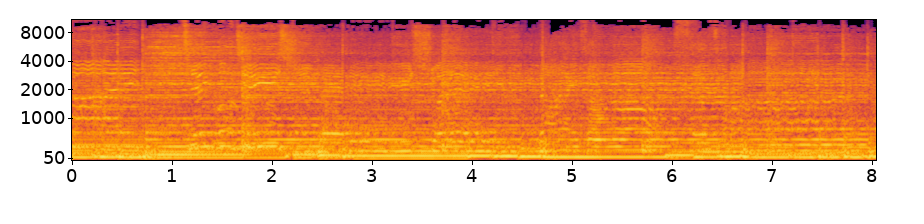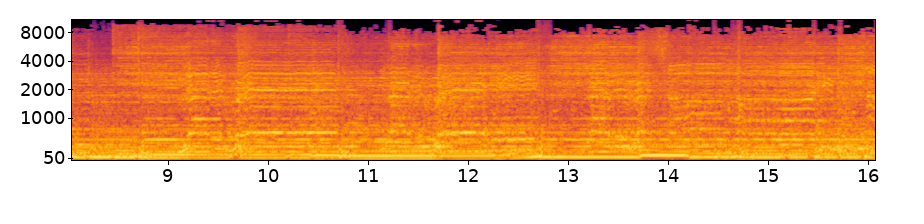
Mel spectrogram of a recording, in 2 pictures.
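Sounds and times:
person singing amplified: 0.0s - 8.2s, 8.8s - 16.0s
live band music: 0.0s - 16.0s.

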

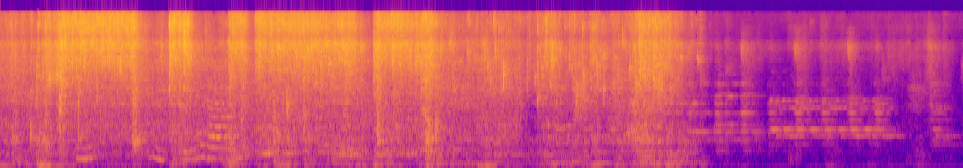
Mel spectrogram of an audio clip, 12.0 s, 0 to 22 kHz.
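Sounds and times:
tap water running into sink: 0.0s - 8.8s.

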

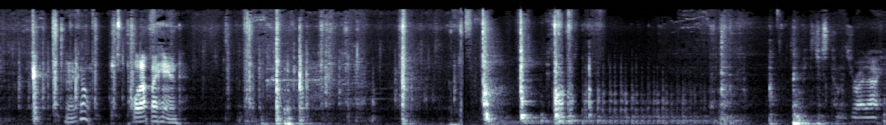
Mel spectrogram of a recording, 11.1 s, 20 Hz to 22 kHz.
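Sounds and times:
plastic fridge parts knocking: 6.0s - 10.4s.

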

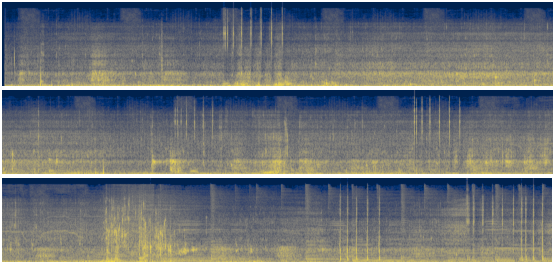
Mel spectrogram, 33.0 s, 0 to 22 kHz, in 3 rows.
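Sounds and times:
underwater water noise and rumble: 0.1s - 33.0s
sperm whale clicks: 3.0s - 5.9s, 14.0s - 17.2s, 18.0s - 23.6s, 27.5s - 30.4s, 31.0s - 33.0s.

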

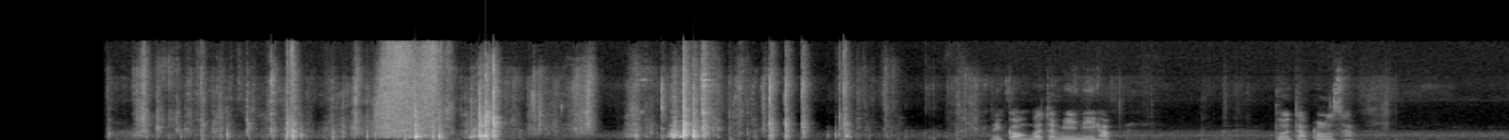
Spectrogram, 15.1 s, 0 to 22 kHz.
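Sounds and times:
box being opened and handled: 1.1s - 9.9s
rustling scrape: 1.1s - 9.9s.

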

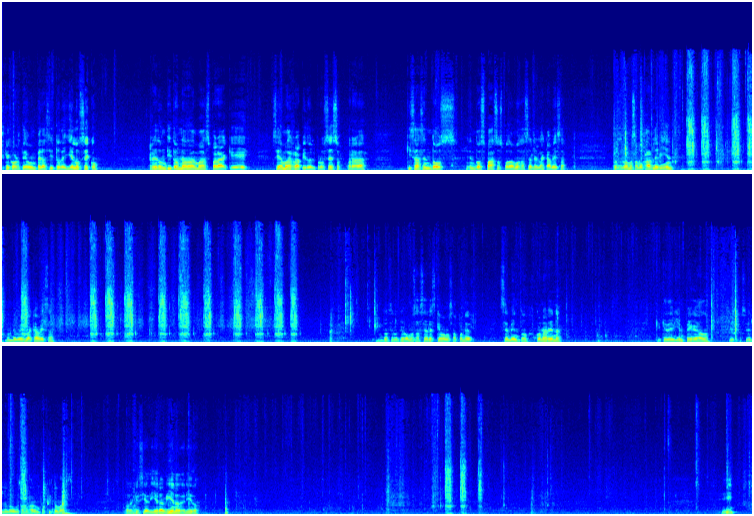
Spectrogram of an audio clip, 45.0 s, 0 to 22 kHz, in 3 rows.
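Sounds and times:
spray bottle squirting water: 13.4s - 21.0s, 38.6s - 39.7s.

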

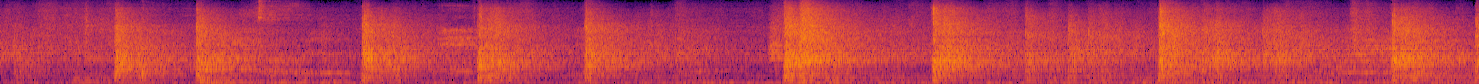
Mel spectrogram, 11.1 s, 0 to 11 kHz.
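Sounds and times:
padel rackets hitting ball: 0.6s - 1.8s, 2.6s - 4.9s, 5.7s - 11.0s.

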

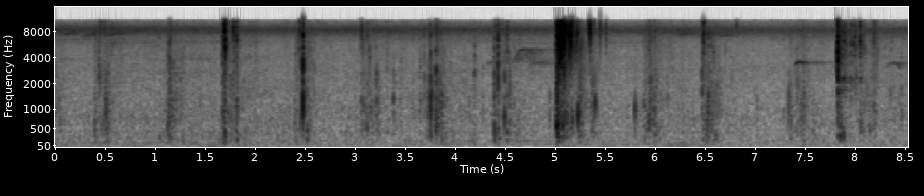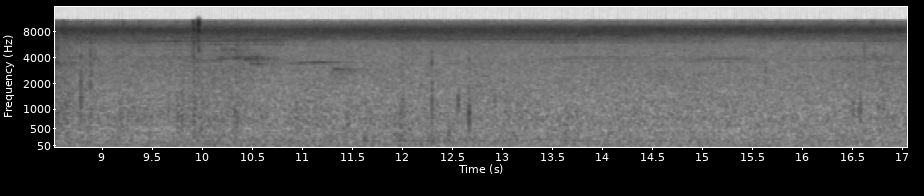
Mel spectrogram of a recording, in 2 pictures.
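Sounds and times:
footsteps: 0.0s - 9.0s
faint outdoor hiss: 0.0s - 17.0s.

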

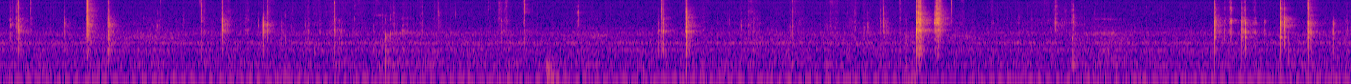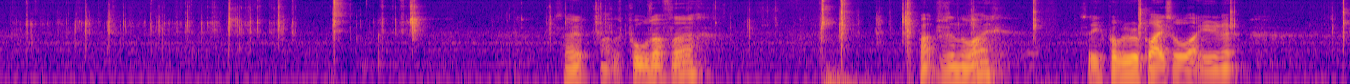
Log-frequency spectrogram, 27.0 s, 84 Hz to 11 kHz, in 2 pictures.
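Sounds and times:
faint steady hum: 0.0s - 27.0s.

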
